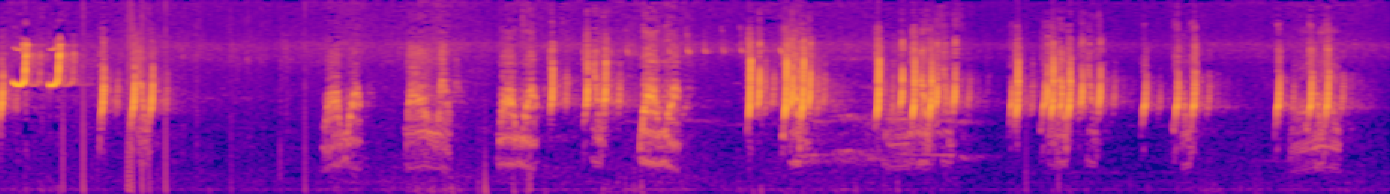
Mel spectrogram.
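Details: A female common quail calling in the early morning gives harsh, wheezy rasping notes, each short and broad, in irregular bursts about every half second, over a faint low hum.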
